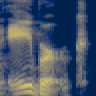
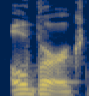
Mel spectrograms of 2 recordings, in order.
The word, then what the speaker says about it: Åberg: I think we need to be saying Åberg now. Apparently there's some sort of Scandinavian pronunciation. I think it's Åberg now. I don't love this because it's spelled Åberg, but I think he's Ludvig Åberg from here on out.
